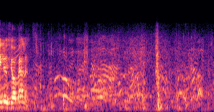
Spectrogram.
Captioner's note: Murmuração continua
